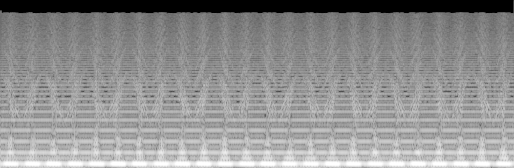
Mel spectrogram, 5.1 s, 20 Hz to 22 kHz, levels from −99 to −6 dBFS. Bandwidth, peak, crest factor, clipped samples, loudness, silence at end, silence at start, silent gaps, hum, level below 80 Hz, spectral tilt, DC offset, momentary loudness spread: 16 kHz; 0 dBFS; 8 dB; under 0.1%; -10 LUFS; 0 s; 0 s; none; none; -30 dBFS; -6.5 dB/octave; under 0.1%; 1 LU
